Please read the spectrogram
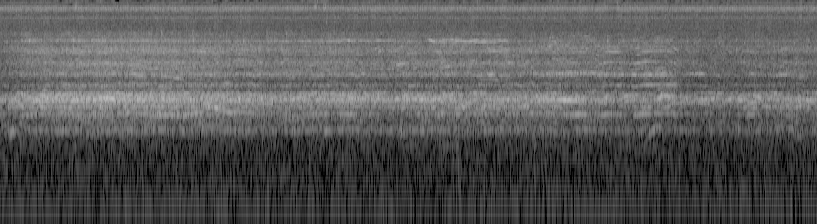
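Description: Fight crowd shouting and cheering, played back through a small screen speaker so it sounds thin and mid-heavy; it swells about a second in and then holds steady.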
